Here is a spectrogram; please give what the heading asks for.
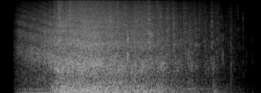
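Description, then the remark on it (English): A fast-moving car slams into a horse-drawn caravan on a road with a loud crunch of breaking and shattering debris that clatters on for about two seconds before quickly dying away. “Suddenly a car appears and it's going very fast. It crashes into the caravan.”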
